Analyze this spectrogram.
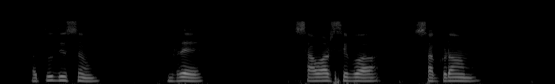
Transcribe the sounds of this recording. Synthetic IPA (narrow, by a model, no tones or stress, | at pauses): ɐt̪ud̪isɐm | ɾɛ | sawaɾsebasɐɡɽam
